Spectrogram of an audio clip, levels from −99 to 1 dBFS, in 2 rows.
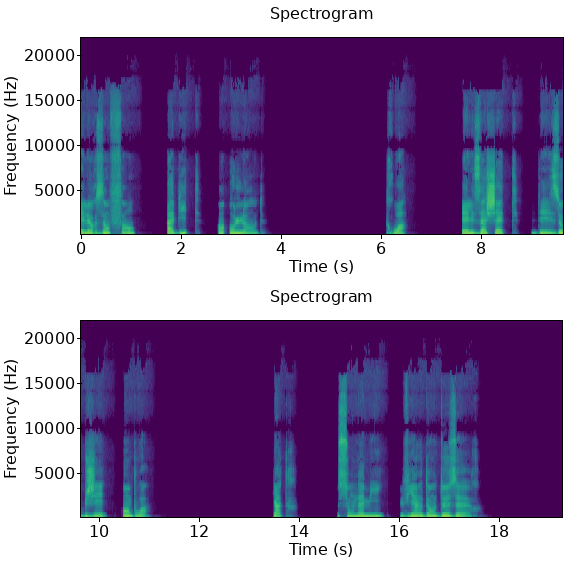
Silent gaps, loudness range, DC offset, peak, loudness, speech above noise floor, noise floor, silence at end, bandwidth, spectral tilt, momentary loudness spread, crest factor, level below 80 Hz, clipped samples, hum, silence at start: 1.50-1.72 s, 2.62-2.73 s, 3.98-6.10 s, 6.90-7.61 s, 11.39-13.47 s, 14.16-14.77 s; 11 LU; under 0.1%; -10 dBFS; -28 LUFS; over 63 dB; under -90 dBFS; 1.75 s; 16.5 kHz; -5.5 dB/octave; 15 LU; 22 dB; -58 dBFS; under 0.1%; none; 0 s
